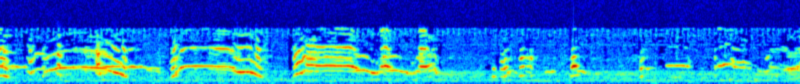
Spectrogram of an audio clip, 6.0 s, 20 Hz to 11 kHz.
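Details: Peregrine falcon during feeding at a nest in Koszalin, Poland, 19 May 2022. A string of loud, high, wavering whines and squeals, some rising then falling, with clipped chips toward the end and faint hum underneath.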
